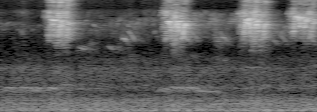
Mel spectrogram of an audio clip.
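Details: In February's early morning, a male house sparrow gives four strong, high cheeps at uneven intervals of under a second to a second apart, over a low steady hum.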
